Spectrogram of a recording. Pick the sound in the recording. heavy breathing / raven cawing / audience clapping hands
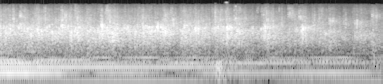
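audience clapping hands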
